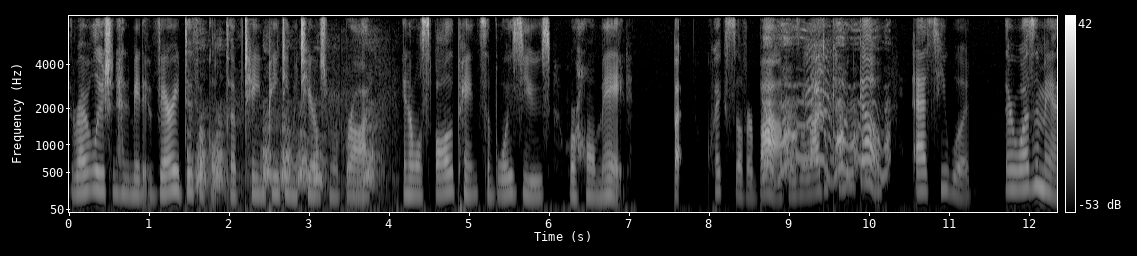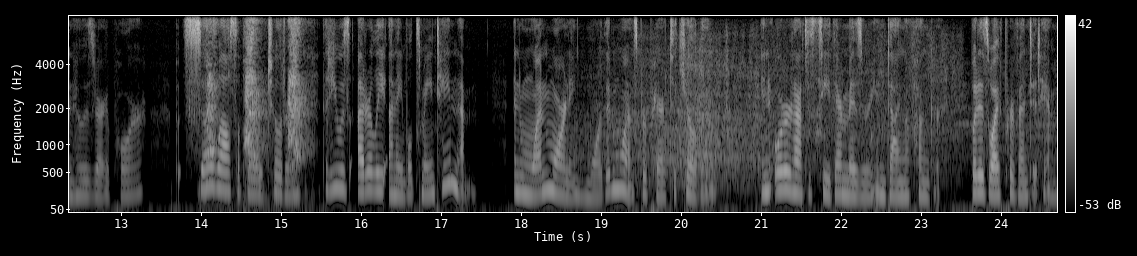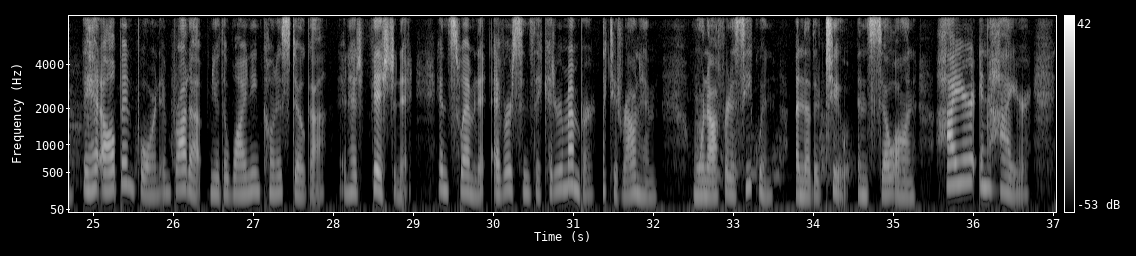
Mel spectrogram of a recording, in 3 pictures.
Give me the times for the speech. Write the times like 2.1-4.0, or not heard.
0.0-37.0.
